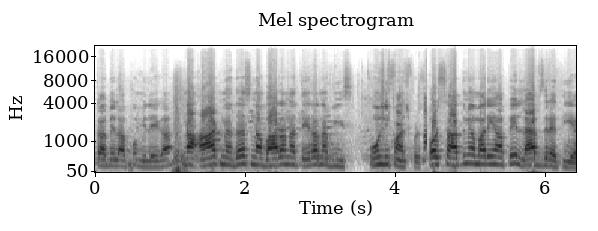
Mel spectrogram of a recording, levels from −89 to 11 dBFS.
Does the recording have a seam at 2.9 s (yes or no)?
no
